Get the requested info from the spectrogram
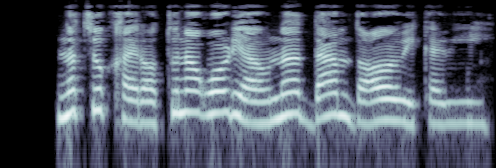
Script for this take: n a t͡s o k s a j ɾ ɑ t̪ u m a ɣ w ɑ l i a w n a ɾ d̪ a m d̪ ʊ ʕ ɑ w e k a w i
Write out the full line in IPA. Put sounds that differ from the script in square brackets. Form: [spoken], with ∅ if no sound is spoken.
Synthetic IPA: n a t͡s o k [x] a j ɾ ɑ t̪ u [n] a ɣ w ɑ [ɽ] i a w n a [∅] d̪ a m d̪ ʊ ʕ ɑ w e k a w i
